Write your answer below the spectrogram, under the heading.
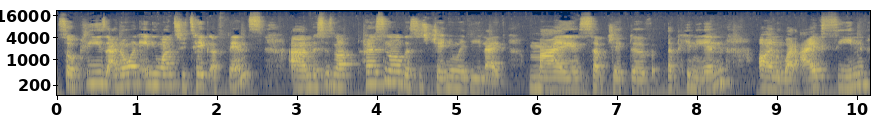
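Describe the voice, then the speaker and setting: A woman talks at a fairly slow pace and medium pitch, with ordinary pitch variation. Noticeable background noise and audible room echo surround her voice. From South Africa. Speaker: YouTuber. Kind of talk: casual chat. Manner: halting.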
